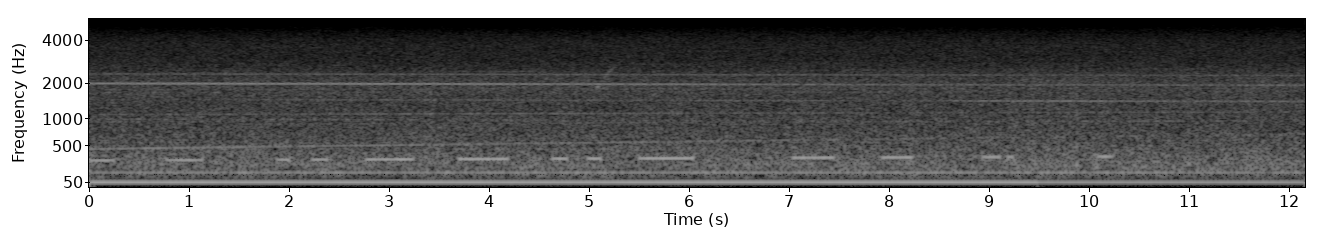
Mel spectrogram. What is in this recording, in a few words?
qso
